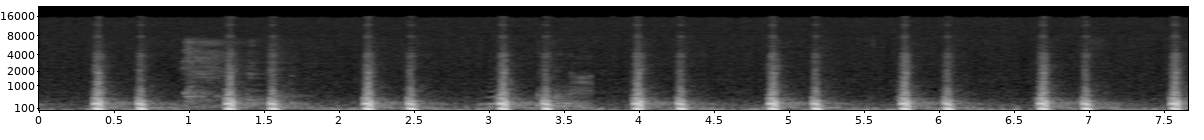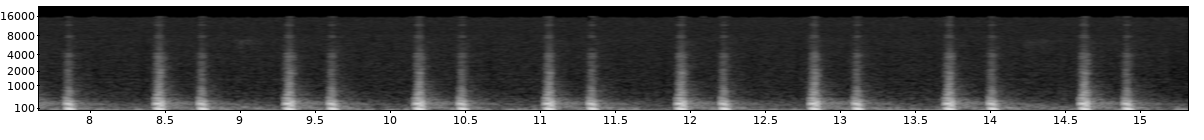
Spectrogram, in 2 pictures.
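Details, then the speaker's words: Steady paired lub-dub beats at about 67 a minute, crisp first and second sounds with quiet gaps: normal heart sounds, S1 as AV valves close, S2 as semilunar valves close. "the semi lunar valves at the base of the aortic aorta and the pulmonary artery um are a little differently shaped and you'll see it in this animation and they just have a a tighter closing sound it's a dup"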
